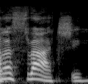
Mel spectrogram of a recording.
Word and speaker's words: Cannistraci: Cannistraci That's it. See? Farrell. Yes. Okay. Thank Now, you. however, you also have an Italian way of pronouncing it, which sounds wonderful. Yes. How- Cannistraci.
